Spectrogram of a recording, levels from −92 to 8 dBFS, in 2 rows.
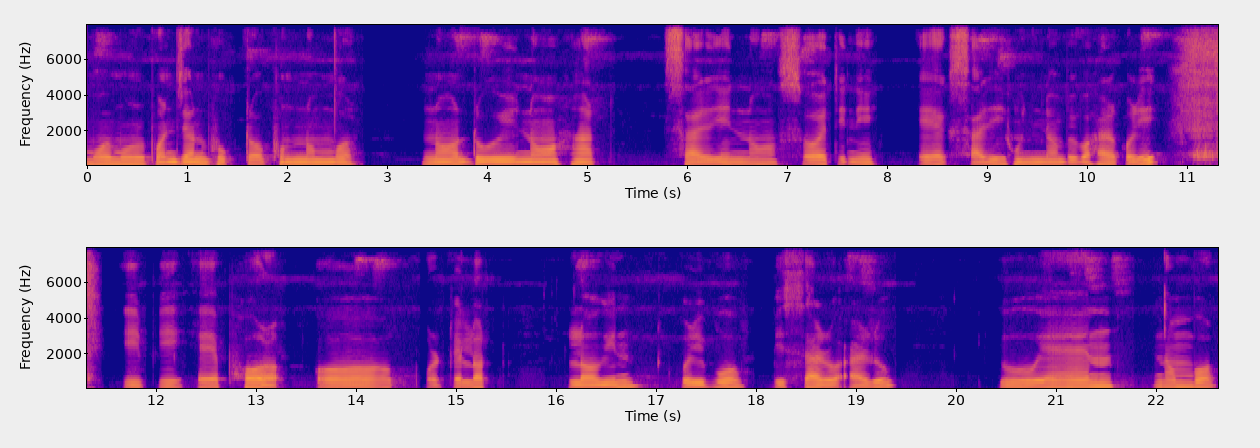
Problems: constant background noise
